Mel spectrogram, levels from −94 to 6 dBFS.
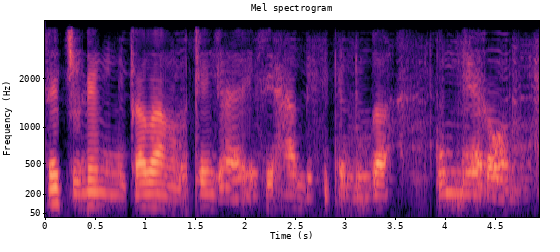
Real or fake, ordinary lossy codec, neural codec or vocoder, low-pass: fake; none; codec, 44.1 kHz, 1.7 kbps, Pupu-Codec; 3.6 kHz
